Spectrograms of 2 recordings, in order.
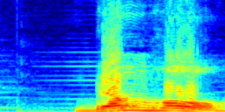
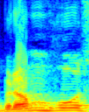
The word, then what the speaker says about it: Brahmo: people joined this movement braho braho stands for Brahman Brahma in the Bengali language the A is often pronounced as o and V is often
